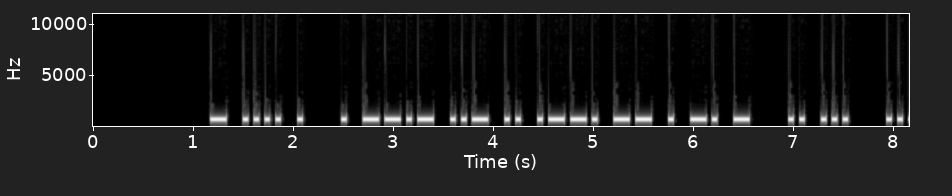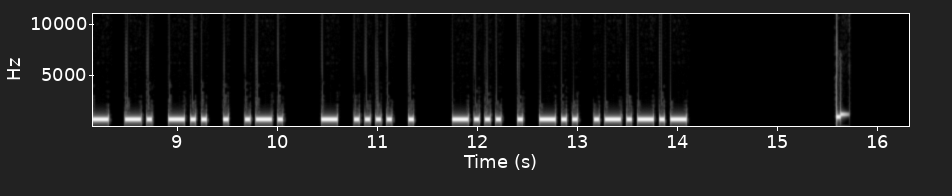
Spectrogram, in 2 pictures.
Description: Morse code, heard as a keyed tone, about 22 wpm, 700 Hz. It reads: THE EQUIPMENT IS UNDER THE BED.
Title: Sentences from Top 1000 Words - Review Part 5 - 22wpm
